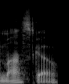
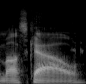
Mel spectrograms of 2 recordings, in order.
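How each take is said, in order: First: The second syllable rhymes with go. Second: The second syllable rhymes with now. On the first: It names the local town, as residents say it. "the W got ejected out of the game and it was just left with the C O" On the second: It names the city in Russia. "when we think about Russia, we say Moscow"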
